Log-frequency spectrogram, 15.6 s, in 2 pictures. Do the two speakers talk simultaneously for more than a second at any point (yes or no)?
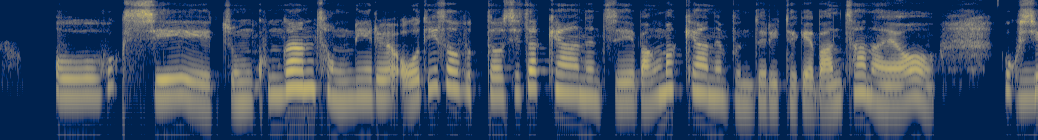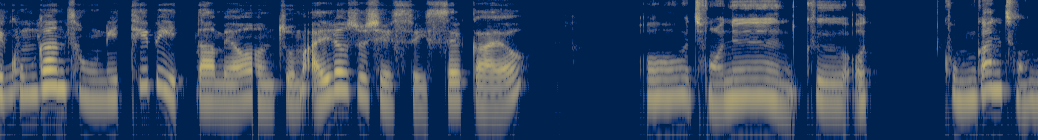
no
